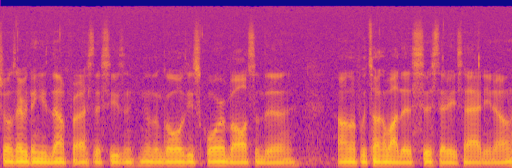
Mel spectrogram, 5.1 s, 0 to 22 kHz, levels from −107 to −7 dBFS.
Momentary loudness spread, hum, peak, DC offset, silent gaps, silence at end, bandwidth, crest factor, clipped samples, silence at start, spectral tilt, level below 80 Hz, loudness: 6 LU; none; -4 dBFS; under 0.1%; none; 0 s; 19 kHz; 16 dB; under 0.1%; 0 s; -5.5 dB/octave; -42 dBFS; -21 LUFS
